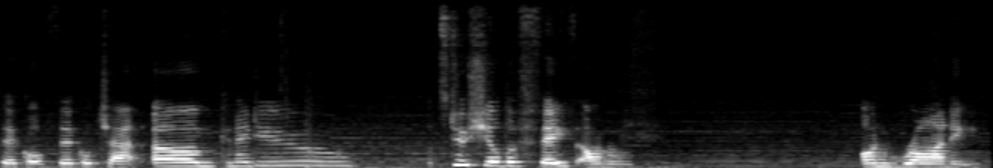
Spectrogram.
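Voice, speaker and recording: A woman's voice: fairly high pitch, takes it slowly, soft background music, low-quality recording. A woman playing a tabletop game online, thinking aloud with hesitant fillers. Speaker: player. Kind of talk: casual tabletop play.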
